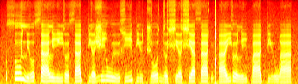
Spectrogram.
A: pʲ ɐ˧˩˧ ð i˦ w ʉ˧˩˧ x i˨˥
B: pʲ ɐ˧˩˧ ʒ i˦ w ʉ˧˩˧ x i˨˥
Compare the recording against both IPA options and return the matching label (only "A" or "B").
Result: B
